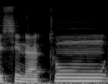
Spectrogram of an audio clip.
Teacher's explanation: the tanween has joined completely, but the ghunna has remained. So we say sinatun, that tun sound is the ghunna sound, not the tanween.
